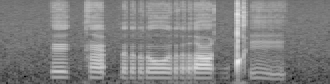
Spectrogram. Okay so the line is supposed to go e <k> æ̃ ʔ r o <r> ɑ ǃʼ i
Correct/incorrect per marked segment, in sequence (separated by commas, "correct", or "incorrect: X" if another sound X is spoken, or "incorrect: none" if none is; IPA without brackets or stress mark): correct, correct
